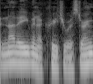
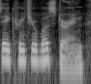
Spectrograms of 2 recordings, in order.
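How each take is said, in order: First: "not EVEN a creature", with the tune lifting at the end; stress on EVEN. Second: "A creature was stirring", landing on "A", falling at the end; stress on A. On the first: Host correcting the film title's saying, stress on "even". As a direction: quote the usual phrase, leaning on "even". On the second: Host explaining the twisted title, stress on "a". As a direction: make "A" the contrasting word. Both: Shown as a demonstration. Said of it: "but in this case".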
